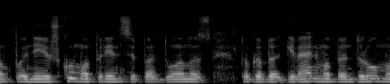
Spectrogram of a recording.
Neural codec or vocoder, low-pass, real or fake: none; 9.9 kHz; real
